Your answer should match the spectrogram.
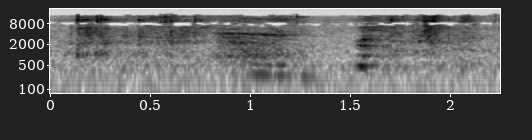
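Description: A woman's short hummed murmur about a second in, and a brief second one just after, over a steady low room hum.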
